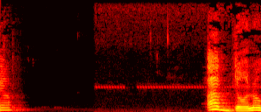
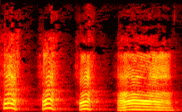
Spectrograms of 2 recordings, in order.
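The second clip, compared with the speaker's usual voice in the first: mocking guffaw; 3 semitones higher than usual. A narrator's reading. Moneylender laughs at Raja's boast, mocking guffaw. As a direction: laugh the Raja to scorn. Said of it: "ساہوکار نے قہقہا لگایا".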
